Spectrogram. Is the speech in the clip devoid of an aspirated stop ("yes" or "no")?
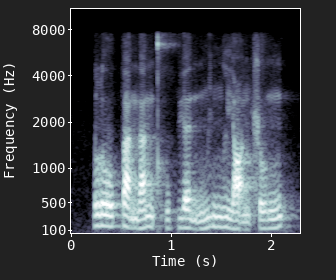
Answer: no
